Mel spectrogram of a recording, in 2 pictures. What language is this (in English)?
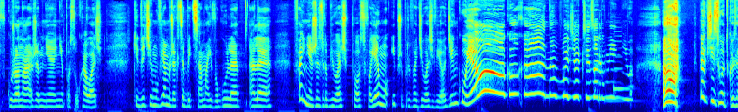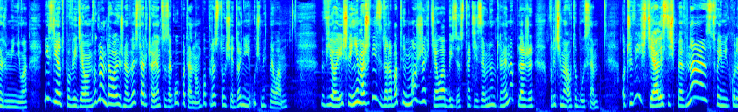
Polish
